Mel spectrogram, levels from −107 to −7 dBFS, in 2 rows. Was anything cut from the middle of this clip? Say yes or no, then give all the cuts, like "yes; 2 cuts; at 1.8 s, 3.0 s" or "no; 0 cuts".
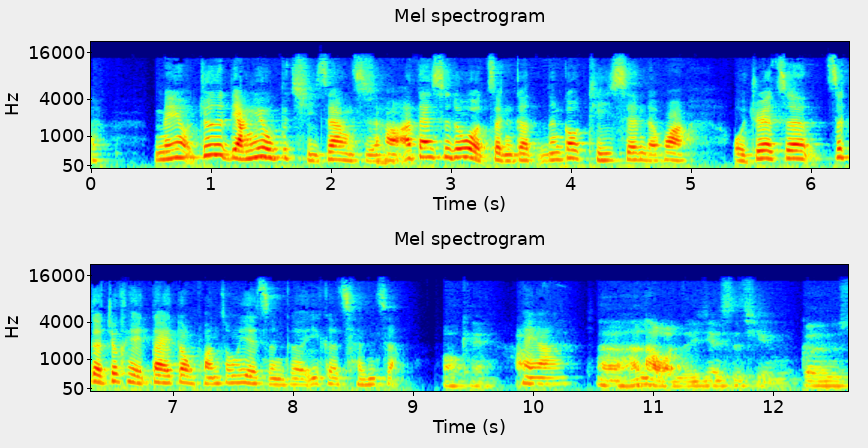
no; 0 cuts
